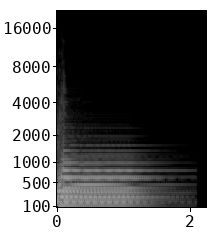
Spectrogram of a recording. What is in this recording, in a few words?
E Minor Major 7th Flat 5th, Bass; 12,13,13,12; strummed; JGuitar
